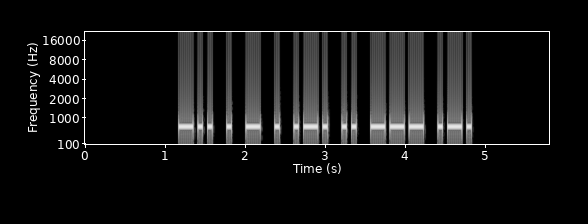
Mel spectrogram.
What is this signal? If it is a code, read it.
Morse code, heard as a keyed tone, about 20 wpm, 700 Hz. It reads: DETERIOR
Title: Build A Word - 4 Letters At A Time - 11-Letter Words - 20wpm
